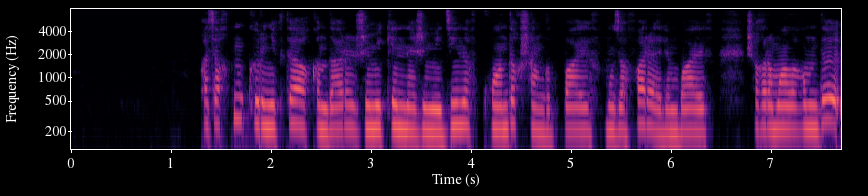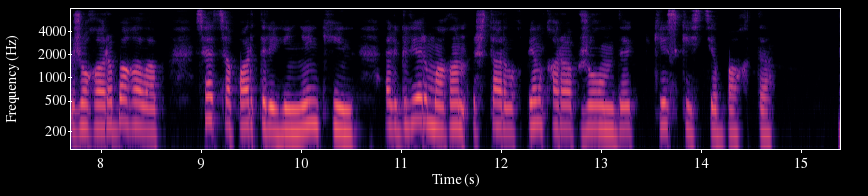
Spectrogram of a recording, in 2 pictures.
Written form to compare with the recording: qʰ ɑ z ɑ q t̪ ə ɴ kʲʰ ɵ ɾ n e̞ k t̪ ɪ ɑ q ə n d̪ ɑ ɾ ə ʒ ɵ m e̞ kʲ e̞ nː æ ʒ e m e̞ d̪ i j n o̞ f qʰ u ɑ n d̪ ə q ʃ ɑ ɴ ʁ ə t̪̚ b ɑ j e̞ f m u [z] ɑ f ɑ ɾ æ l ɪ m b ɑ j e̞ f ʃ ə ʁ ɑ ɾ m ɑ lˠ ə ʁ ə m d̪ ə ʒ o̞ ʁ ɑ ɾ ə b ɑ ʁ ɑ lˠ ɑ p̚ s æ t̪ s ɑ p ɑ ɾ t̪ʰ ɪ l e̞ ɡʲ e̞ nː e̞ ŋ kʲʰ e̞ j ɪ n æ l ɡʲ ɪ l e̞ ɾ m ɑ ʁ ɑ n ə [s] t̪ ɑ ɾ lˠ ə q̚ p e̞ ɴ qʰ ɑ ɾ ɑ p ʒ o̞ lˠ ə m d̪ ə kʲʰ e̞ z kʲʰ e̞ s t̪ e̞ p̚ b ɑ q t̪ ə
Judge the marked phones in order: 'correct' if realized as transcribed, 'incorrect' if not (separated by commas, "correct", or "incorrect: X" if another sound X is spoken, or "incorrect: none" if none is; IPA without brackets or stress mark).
correct, incorrect: ʃ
